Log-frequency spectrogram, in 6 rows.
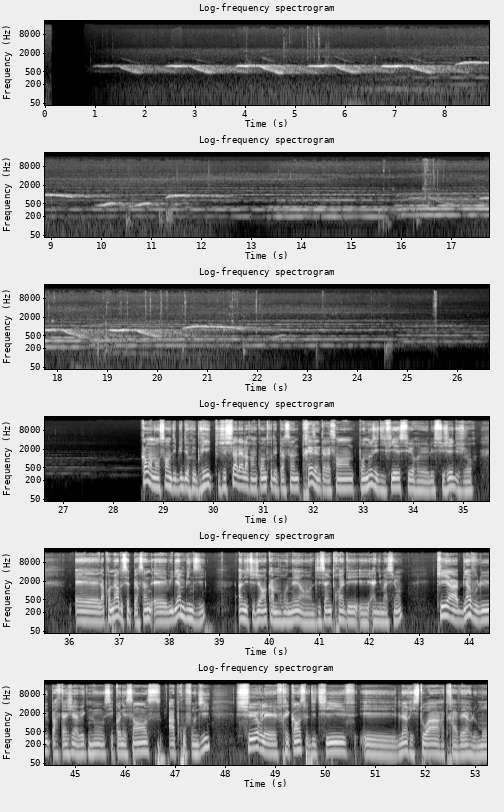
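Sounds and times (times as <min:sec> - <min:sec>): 
underwater whale calls with descending moans and upsweeping cries: 0:01.0 - 0:28.2
speech: 0:28.7 - 0:38.8, 0:39.4 - 0:42.7, 0:43.4 - 0:53.2.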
